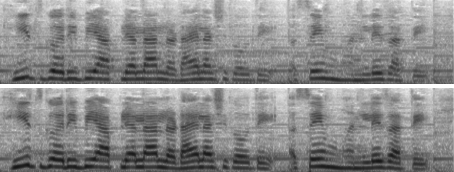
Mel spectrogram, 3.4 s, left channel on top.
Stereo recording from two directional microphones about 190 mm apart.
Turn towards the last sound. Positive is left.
turn(degrees=-45)  # may be behind; listen again after turning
